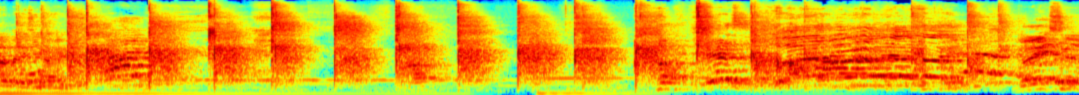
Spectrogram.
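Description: Hands clapping in a steady beat, about three claps a second, then stopping as voices take over near the end.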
